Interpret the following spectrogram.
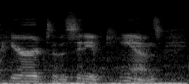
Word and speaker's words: Cairns: to the city of Cairns. It's spelled like Cairns, C-A-I-R-N-S, but it's pronounced Cairns. This is where the Great Barrier Reef is.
